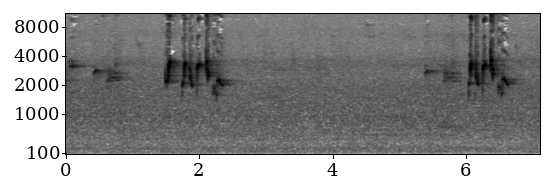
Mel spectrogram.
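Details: A red-whiskered bulbul sings two short "hoe"-style training phrases about four seconds apart, each a quick run of bright, bubbly whistled notes with a few softer notes leading in.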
